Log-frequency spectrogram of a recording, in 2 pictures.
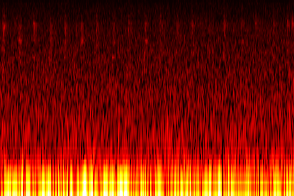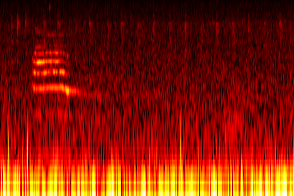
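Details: Domestic cat come to a window, giving a single stretched meow with stacked harmonics that rises then sags over nearly a second, amid a regular soft ticking and low hum.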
